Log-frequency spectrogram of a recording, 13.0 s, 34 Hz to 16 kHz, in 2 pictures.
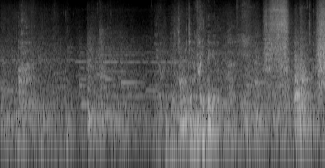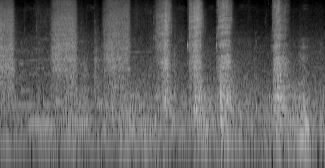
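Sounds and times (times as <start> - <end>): person slurping noodles: 7.5 - 11.2, 11.9 - 12.4.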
